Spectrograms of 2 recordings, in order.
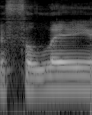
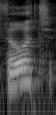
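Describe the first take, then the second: First: It is said with a fancy French sound. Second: It is said with a plain English sound. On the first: The speaker calls it wrong. "call these like a fillet ... kind of wacky names" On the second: The speaker calls it right. "the correct pronunciation is fillet ... It's not some some fancy French name"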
